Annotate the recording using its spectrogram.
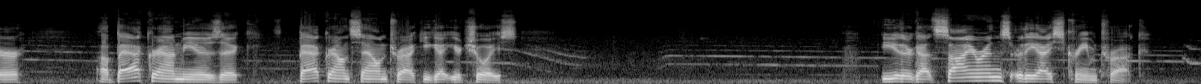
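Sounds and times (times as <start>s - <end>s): distant siren wailing: 0.0s - 12.0s.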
